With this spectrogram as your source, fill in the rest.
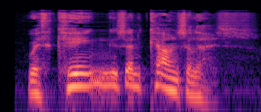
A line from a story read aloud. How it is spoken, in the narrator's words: murmured I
